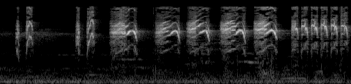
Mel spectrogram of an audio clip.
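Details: High, sharp chirping from a little spiderhunter (sogok ontong), 'nembak' training style meant to sound wild: a few isolated notes, then a steady series of loud bent chips, about three per second, ending in quicker clipped notes.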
